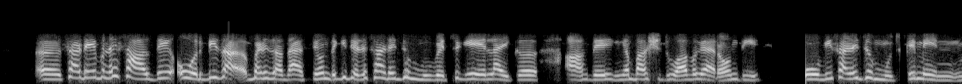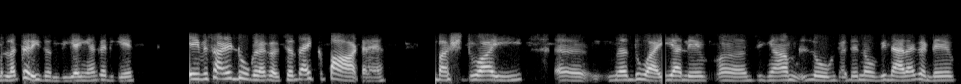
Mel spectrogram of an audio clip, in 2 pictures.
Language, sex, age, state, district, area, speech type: Dogri, female, 30-45, Jammu and Kashmir, Jammu, urban, conversation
